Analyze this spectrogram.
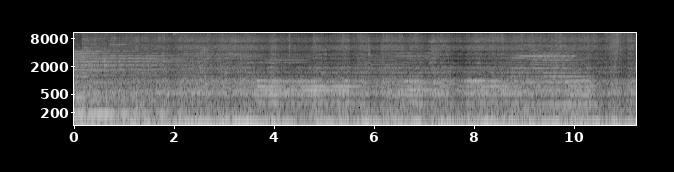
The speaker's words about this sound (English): It's May the 9th, evening, and I've just spent the last couple of days crossing the country on an Amtrak from New Orleans to Tucson. I didn't want to fly, it's just too quick.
